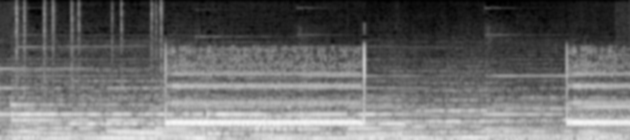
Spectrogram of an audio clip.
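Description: A payphone line: several quick dialing key beeps at the start, then a steady, droning telephone tone that holds and shifts slightly a few times, clear with no voices.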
